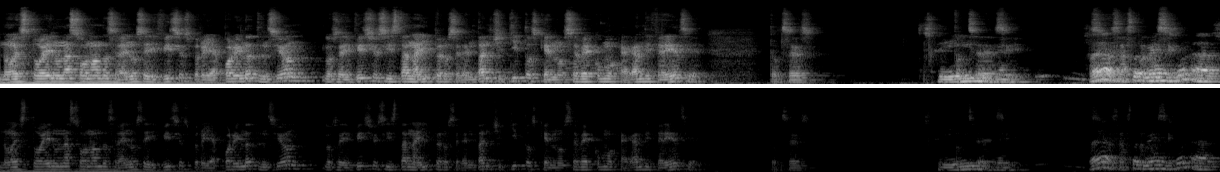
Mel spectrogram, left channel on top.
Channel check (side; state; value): right; quieter; 23.1 dB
